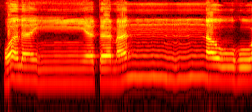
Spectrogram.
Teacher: نون ساکن کے بعد حرف یرملون کا یا ادغام با گنہ ہوگا، نون مشدد پر گنہ ہوگا۔ نو واولین ہے، تھوڑا نرمی کے ساتھ کھینچ کر ادا کریں گے، ہو کو کھینچنا نہیں، کسی بھی حرکت والے حرف کو باقی نہیں کھینچنا ہے۔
